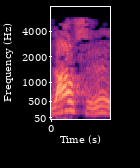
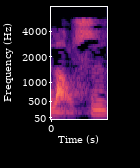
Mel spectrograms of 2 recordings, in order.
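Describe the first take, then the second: First: The word is said with a heavy regional accent. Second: The word is said in standard Mandarin. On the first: It sounds like an insulting word. The speaker calls it wrong. "他讲话有很重的口音，发音不准" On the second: It is the normal respectful word for teacher. The speaker calls it right. "他们都叫我们老师"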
